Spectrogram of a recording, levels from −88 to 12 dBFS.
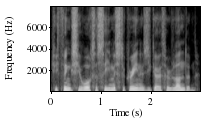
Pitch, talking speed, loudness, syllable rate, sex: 140 Hz, 260 wpm, -15 LUFS, 4.9 syllables/s, male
